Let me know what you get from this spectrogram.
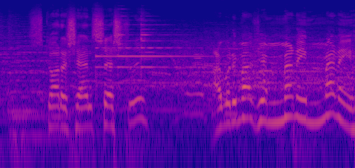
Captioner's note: bell sings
